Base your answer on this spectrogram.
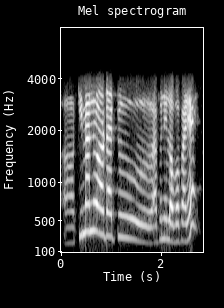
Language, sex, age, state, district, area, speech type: Assamese, female, 30-45, Assam, Sonitpur, rural, conversation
